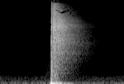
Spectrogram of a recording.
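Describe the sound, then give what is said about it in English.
A single sharp, loud spanking slap cracks out of near silence, a bright smacking hit that fades quickly over a fraction of a second. No voices are heard. “I don't dwell in torture, but spanking is part of my process.”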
